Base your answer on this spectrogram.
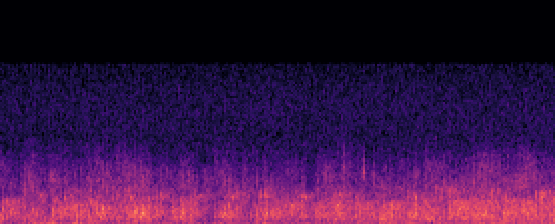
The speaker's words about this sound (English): Has anybody here ever seen one of these things? Yeah. People applaud if you've seen one.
